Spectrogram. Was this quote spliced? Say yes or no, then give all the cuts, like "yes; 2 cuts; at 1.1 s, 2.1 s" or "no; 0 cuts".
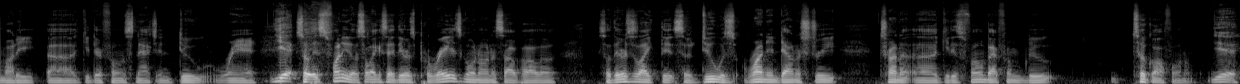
no; 0 cuts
